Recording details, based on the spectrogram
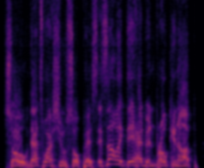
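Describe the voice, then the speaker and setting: A man's voice: sits high, animated, fairly quick, a bit bright, no room sound, clean studio sound. A man in his thirties on a podcast, giving advice straight to the viewers and calling them guys in a casual, lecturing way. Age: 30s. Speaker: podcast co-host.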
